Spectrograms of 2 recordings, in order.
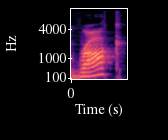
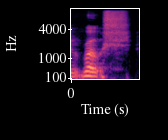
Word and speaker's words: Roch: His first name is, in English, you pronounce it Roch, and then in French, you say Roche. So I'm going to pronounce it French because he's from Quebec, okay?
